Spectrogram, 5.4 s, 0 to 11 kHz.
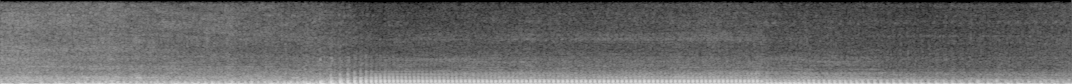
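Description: Yamaha MT-15's 155 cc single-cylinder engine running on the move. About a second and a half in it revs up, holds a high steady note for about two seconds, then drops back.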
